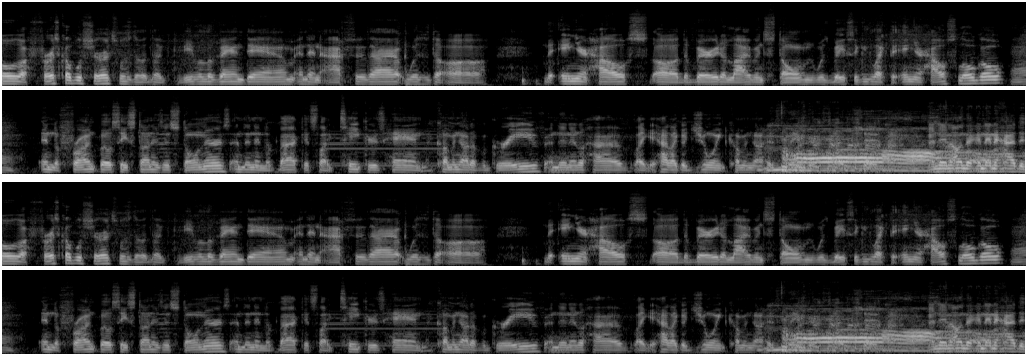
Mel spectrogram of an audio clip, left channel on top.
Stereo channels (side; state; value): right; quieter; 3.3 dB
